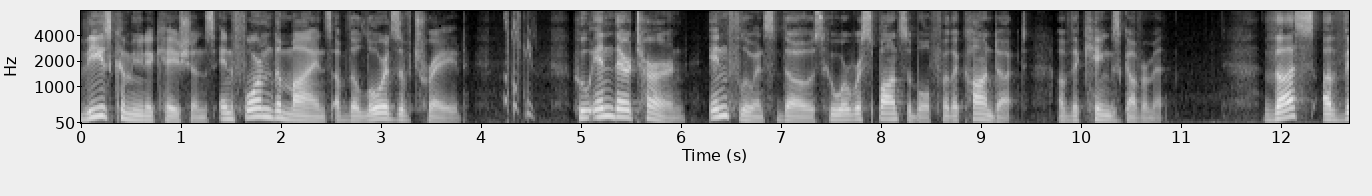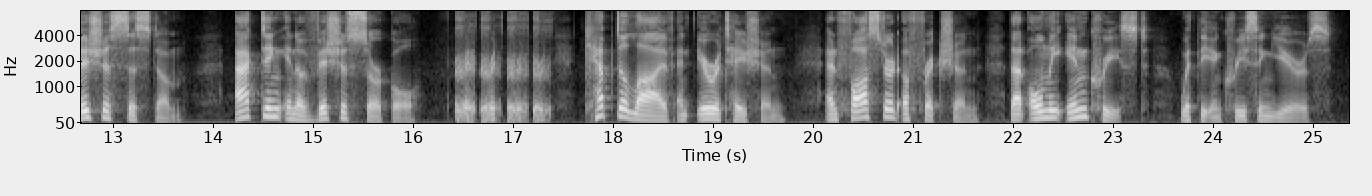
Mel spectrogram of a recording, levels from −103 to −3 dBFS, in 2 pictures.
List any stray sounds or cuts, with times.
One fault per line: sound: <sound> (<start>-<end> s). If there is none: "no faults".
sound: chirp (4.2-4.6 s)
sound: laugh (16.4-17.4 s)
